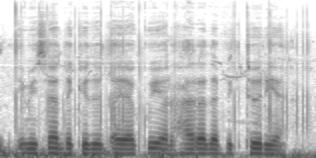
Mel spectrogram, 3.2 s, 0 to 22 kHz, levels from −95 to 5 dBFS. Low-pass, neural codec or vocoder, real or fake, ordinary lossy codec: none; none; real; none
